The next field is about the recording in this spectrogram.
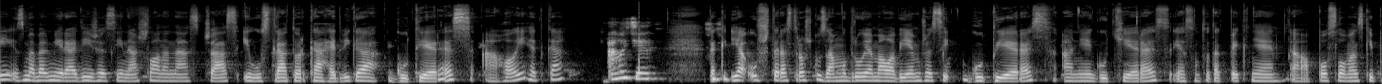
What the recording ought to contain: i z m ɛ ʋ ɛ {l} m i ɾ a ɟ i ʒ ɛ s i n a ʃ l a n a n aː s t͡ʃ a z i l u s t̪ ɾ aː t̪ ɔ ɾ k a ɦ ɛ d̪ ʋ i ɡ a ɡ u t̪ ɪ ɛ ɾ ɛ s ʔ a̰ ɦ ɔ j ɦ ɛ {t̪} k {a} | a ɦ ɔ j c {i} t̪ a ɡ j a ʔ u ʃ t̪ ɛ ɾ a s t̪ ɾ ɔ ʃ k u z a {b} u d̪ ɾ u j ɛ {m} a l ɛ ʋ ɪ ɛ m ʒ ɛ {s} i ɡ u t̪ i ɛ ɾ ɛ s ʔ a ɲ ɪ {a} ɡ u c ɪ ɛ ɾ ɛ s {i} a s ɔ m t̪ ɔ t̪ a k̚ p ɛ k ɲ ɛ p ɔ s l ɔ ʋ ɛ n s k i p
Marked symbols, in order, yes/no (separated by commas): no, yes, yes, no, no, yes, yes, no, no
